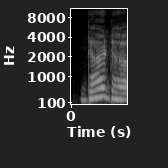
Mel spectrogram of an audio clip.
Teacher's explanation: ढ ढ को उक्षिप्त व्यंजन कहते हैं। इसका उच्चारण स्थान मूर्धा है।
